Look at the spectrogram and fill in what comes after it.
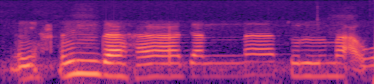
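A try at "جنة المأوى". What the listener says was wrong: জান্নাতুল নুনো খাড়া লং হইতো না জান্নাতুল গুন্না হইব আবার না শর্ট হইব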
